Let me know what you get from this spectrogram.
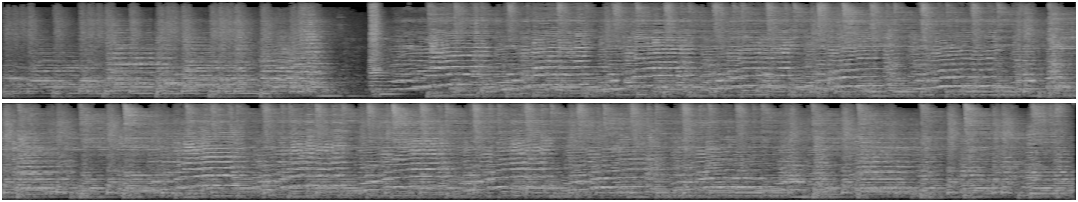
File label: Boogie Big Band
